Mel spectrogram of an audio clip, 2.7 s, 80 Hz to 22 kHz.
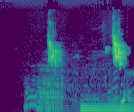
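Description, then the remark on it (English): Birds chirp outdoors on the balcony of a house in India at 8 in the morning, in two short, bright bursts about a second apart, with a low steady hum droning underneath the second call. “I'm sitting in my parents' house in India on the balcony. Oh, it's 8 in the morning and there are birds.”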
